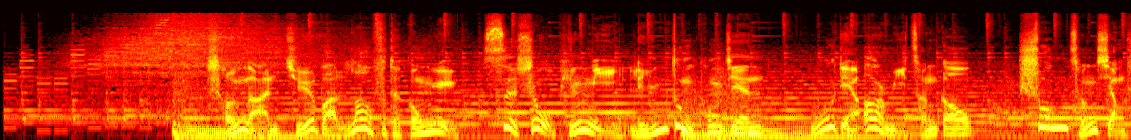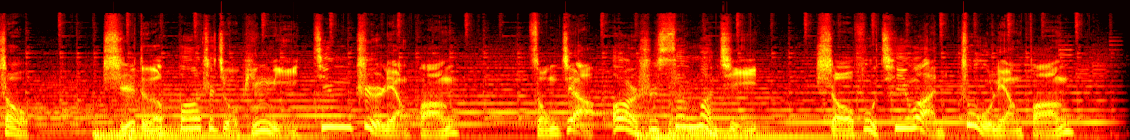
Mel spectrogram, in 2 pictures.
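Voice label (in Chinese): 广告 男 激情地产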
